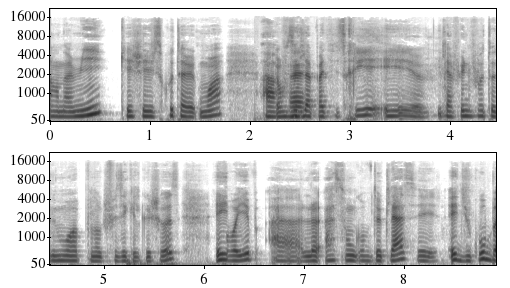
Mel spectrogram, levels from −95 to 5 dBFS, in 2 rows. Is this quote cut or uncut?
cut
